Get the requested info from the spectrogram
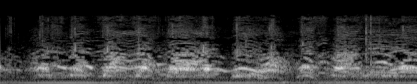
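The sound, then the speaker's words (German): A large crowd of Palestinians cheers, jumps and sings in the streets after Israel and Hamas signed a ceasefire agreement, many voices chanting together in loud rhythmic bursts over a steady low hum, with swelling and dipping waves of shouting. “Palästinenserinnen und Palästinenser springen durch die Straßen, jubeln, singen.”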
